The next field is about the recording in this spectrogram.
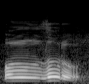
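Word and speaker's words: انْظُرُوا: Unzuru ila sama, huruf ketiganya adalah huruf dha. Dha dibaca dhammah, maka u dibacanya unzuru.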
